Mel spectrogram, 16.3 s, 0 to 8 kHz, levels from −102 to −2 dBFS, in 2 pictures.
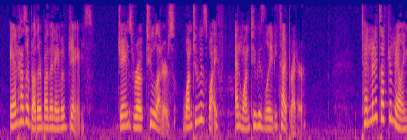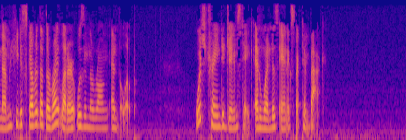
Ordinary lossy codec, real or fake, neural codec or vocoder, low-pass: MP3, 32 kbps; fake; vocoder, 22.05 kHz, 80 mel bands, WaveNeXt; 7.2 kHz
